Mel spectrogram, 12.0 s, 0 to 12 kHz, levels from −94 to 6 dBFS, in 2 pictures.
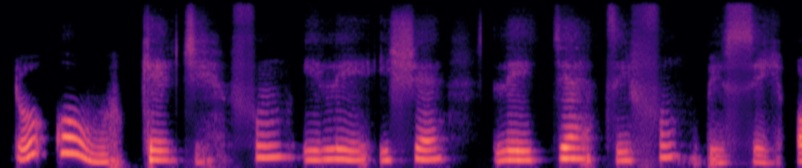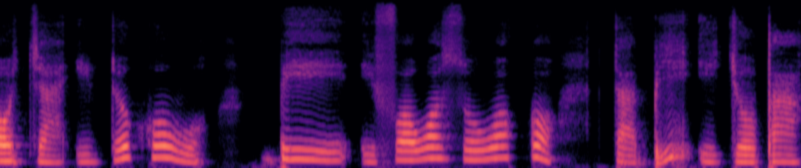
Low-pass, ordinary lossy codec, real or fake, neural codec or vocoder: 10.8 kHz; none; fake; codec, 24 kHz, 0.5 kbps, DualCodec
